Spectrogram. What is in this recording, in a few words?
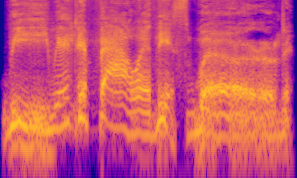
Female Night Elf Play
